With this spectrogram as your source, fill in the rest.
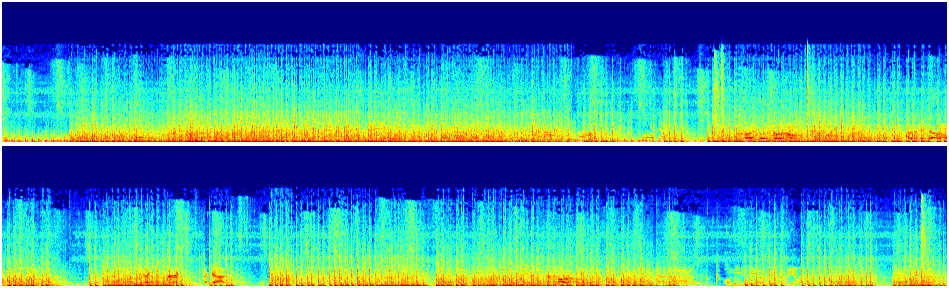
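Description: A rifle fires in rapid, rattling bursts.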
